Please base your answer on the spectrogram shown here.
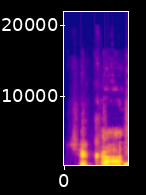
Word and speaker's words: Tchaikovsky: The T is silent. Okay. Yeah, Tchaikovsky.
